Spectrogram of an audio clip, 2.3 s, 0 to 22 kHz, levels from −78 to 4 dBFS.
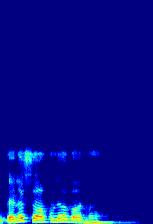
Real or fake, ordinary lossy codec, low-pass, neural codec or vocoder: fake; Opus, 32 kbps; 7.2 kHz; codec, 16 kHz, 4 kbps, X-Codec, HuBERT features, trained on LibriSpeech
